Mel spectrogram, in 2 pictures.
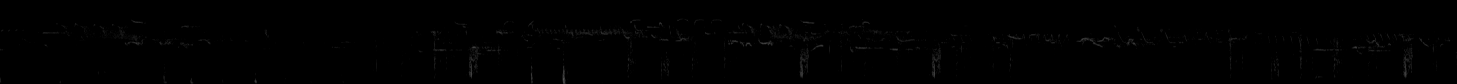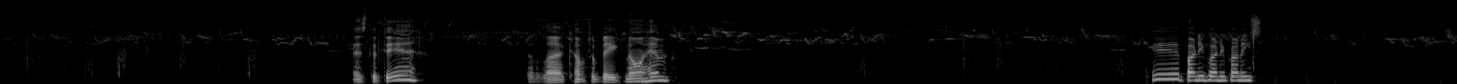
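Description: Footsteps swish through tall grass and undergrowth.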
